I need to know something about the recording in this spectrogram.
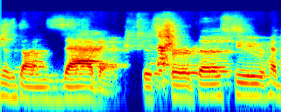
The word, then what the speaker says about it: Gonzaga: you you can and it is gonzaga the pronunciation is gonzaga just for those who have been watching espn and hear them say gonzaga which is incorrect it is not gonzaga right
